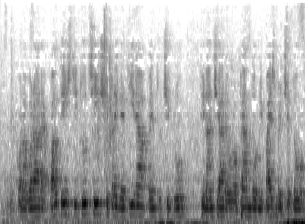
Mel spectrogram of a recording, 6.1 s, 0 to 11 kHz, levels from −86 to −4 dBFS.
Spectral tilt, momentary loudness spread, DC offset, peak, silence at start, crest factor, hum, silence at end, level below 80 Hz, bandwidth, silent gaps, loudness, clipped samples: -7.5 dB/octave; 6 LU; under 0.1%; -2 dBFS; 0 s; 16 dB; none; 0 s; -30 dBFS; 9 kHz; none; -19 LUFS; under 0.1%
